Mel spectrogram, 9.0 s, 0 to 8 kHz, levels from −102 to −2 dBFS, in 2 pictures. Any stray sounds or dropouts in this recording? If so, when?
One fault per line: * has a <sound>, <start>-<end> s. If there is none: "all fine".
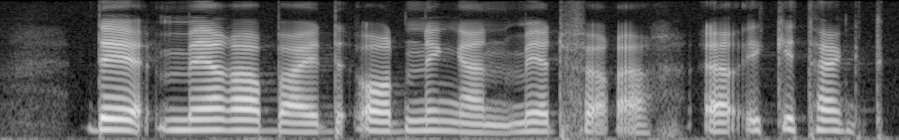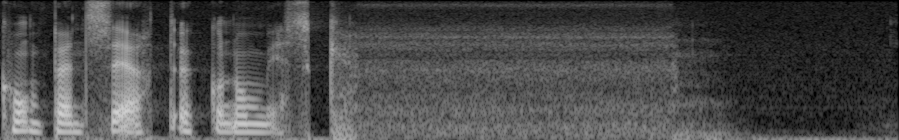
all fine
